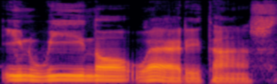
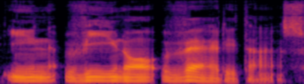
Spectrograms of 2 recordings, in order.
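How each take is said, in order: First: It uses a classical Latin pronunciation. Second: It uses an ecclesiastical Latin pronunciation. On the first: "that'd be a little classical Latin way to say" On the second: "That was the more ecclesiastical pronunciation"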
